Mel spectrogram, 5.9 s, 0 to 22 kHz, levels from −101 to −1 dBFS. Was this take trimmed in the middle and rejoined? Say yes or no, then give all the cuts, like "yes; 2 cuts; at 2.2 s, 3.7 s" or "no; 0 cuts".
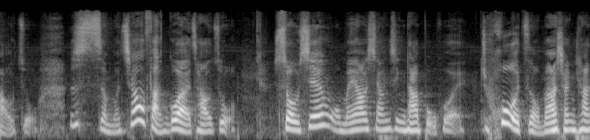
no; 0 cuts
